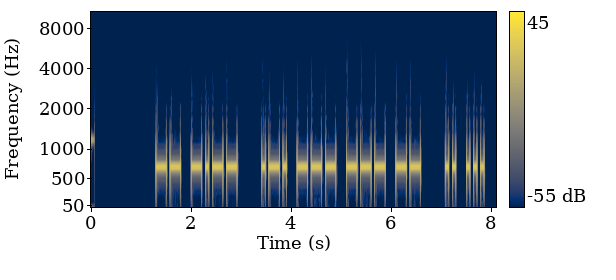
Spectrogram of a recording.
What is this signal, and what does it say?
Morse code, heard as a keyed tone, about 17 wpm, 700 Hz. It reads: MY ROOM IS
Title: Sentences from Top 1000 Words - Review Part 1 - 17wpm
